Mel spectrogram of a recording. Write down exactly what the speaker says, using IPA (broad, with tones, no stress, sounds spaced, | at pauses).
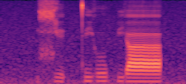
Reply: ɕ i˨ ʔ t̪ j u˧ p j a˧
